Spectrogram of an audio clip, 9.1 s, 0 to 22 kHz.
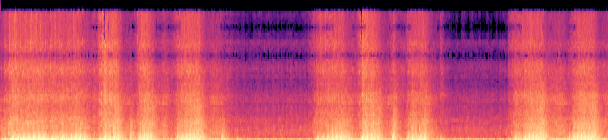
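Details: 1985 Honda VT1100 Shadow V-twin on its first run in 25 years, after recharging the carburetors with fuel (front cylinder compression 140 psi): it catches and revs in bursts, dropping back between blips, with a lumpy but firing beat.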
